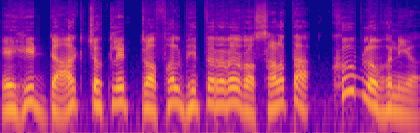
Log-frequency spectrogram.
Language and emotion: Odia, happy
